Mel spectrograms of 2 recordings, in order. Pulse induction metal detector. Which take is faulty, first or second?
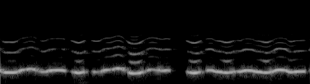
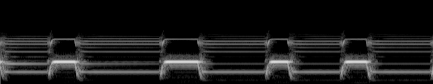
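first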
